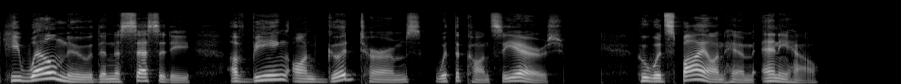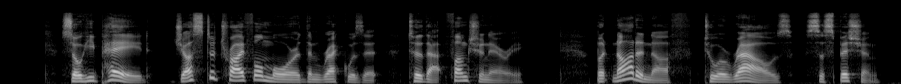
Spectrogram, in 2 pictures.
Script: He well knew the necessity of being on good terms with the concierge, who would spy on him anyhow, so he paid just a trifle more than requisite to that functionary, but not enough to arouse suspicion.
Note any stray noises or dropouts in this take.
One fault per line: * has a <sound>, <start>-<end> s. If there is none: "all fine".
all fine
